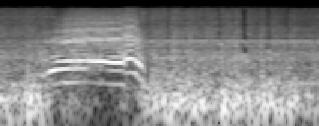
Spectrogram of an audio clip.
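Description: A person's voice giving a short shout that rises and then falls in pitch about half a second in, over steady background noise.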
